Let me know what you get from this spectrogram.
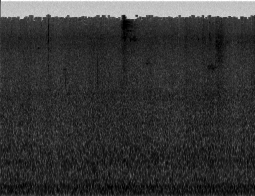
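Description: Passenger train running past on the tracks: a loud, steady rumble of wheels on rail with a few faint high ticks.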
